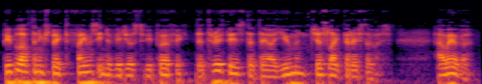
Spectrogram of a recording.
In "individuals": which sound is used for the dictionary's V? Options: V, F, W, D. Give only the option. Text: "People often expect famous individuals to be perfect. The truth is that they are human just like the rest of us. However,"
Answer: V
